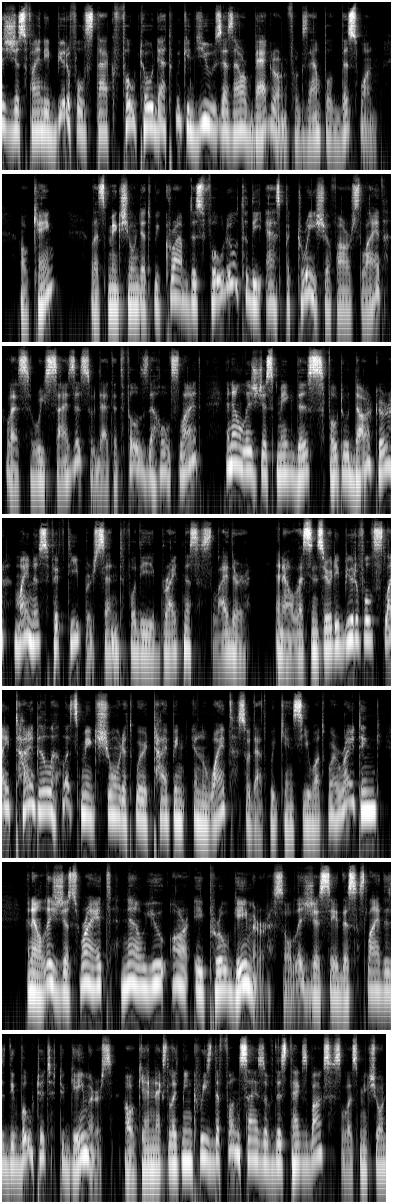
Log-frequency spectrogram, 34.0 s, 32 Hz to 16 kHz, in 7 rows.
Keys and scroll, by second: 2.1 a, 2.4 m, 2.4 r, 6.7 alt+1, 10.4 alt+4, 14.2 -, 14.3 5, 14.4 0, 24.2-29.7 typing, 31.5 BackSpace, 31.7 Return, 32.0 ctrl+a, 32.7 ctrl+e.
